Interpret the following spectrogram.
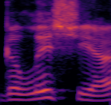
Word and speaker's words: Galicia: in the Kingdom of gal galsia G Galicia I believe how it's pronounced in the Iberian Peninsula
